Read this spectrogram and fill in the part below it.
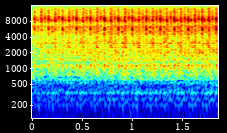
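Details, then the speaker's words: Newly rebuilt sailboat engine, fitted after 18 months in a Malaysian boatyard, idling in neutral at anchor: steady diesel clatter with a fast, even tapping knock on top. The engine otherwise runs well; the cause of the knocking is unknown and still to be checked. "the engine is running well it's just that sound which we're not I mean we have to figure out what it is"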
